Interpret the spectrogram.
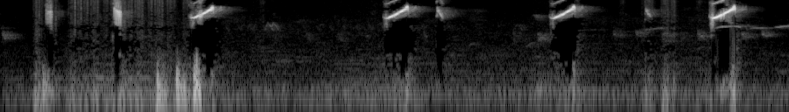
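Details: White-rumped shama singing in clear voice: sharp, high, rising whistled notes repeated roughly every one and a half seconds, with brief soft clicks and a few faint low taps near the start.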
